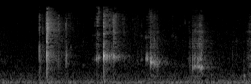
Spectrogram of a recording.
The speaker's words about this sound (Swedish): Jag gapar och sträcker ut tungan. Det ligger en bit av något på skeden. Jag tar in den i munnen och tuggar.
